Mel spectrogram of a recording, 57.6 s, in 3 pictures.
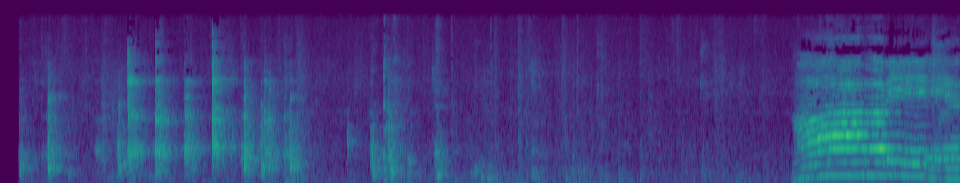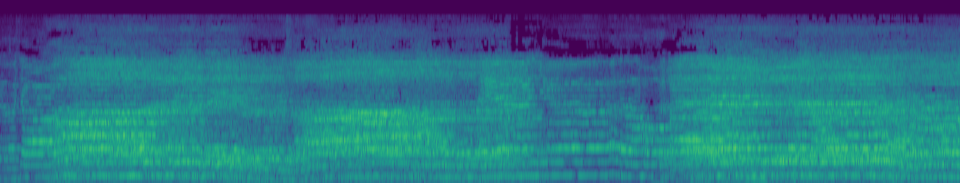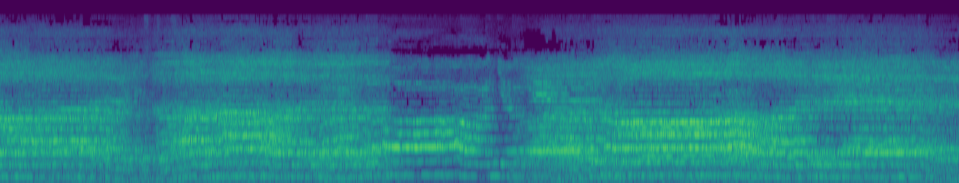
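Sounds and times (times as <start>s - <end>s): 
Japanese shomyo chant harmony: 15.8s - 57.5s.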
